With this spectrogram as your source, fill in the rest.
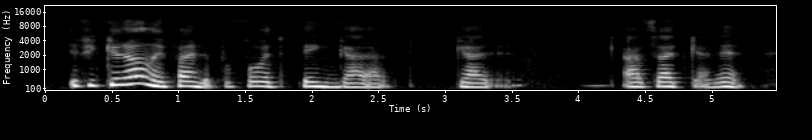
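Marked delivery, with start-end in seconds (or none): none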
